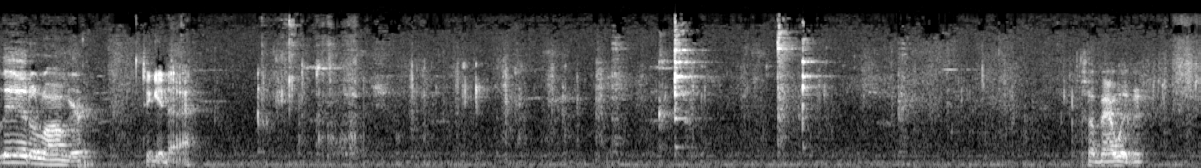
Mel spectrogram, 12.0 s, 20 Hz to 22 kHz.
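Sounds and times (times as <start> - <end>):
cutlery clinking on a plate: 6.1 - 7.1.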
